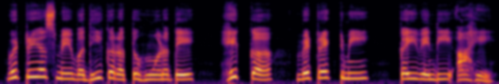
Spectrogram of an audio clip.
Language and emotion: Sindhi, neutral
